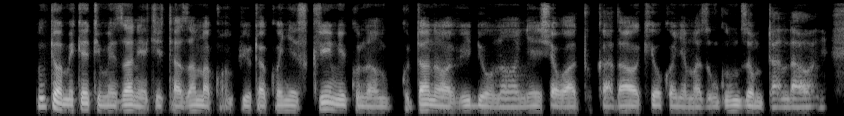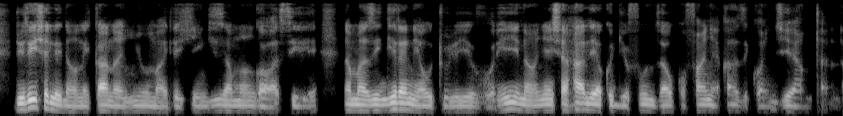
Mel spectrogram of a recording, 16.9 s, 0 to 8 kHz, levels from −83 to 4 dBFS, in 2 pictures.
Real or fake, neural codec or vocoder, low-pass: fake; autoencoder, 48 kHz, 32 numbers a frame, DAC-VAE, trained on Japanese speech; 7.2 kHz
